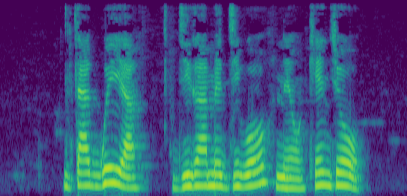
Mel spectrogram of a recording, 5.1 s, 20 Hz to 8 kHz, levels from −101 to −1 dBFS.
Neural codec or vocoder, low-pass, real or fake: none; 7.2 kHz; real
